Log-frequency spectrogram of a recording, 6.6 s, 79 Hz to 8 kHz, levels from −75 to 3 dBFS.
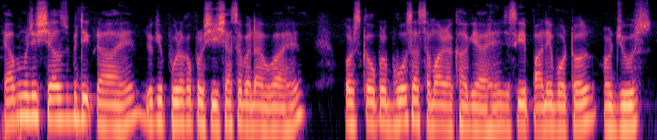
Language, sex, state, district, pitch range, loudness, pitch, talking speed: Hindi, male, Arunachal Pradesh, Papum Pare, 125-145 Hz, -14 LUFS, 135 Hz, 300 wpm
